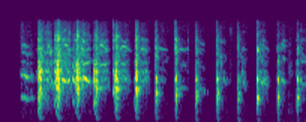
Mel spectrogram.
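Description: A man laughing: a long run of quick, breathy bursts, about four a second.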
